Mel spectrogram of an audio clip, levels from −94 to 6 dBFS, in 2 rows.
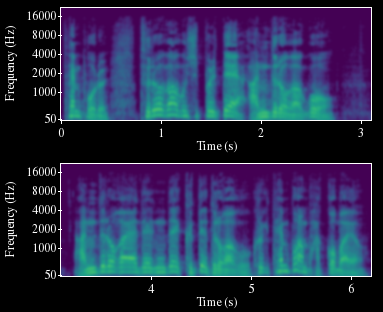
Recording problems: none

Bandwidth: 15.5 kHz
